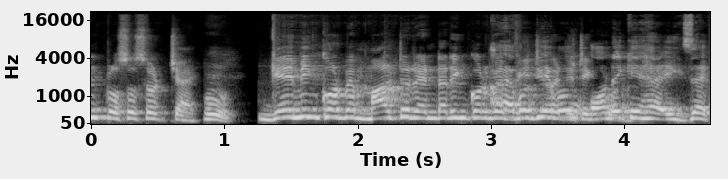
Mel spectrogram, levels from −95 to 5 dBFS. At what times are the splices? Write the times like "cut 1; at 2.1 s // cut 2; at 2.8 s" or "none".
none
